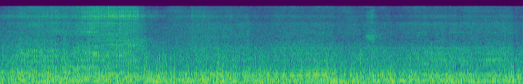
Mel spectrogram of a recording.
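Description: A motor vehicle's engine running steadily, under heavy wind rumble on the microphone.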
